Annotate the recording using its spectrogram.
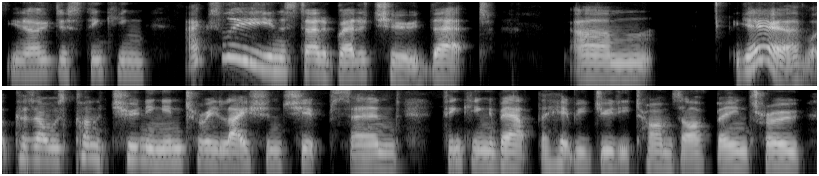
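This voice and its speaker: A woman's voice: sits low, unhurried. A woman co-hosting a live video chat, talking in a chatty, reflective way. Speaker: co-host of a live wellbeing chat.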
